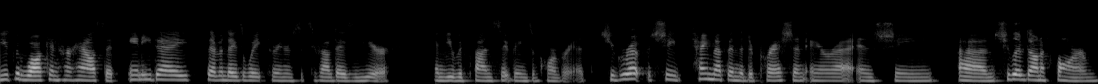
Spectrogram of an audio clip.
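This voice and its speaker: A woman with an American accent in a normal speaking voice, medium pitch, fairly even intonation and a fairly quick pace, over a quiet background, dry and close with no echo. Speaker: professor and podcast host. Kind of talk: casual interview chat.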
